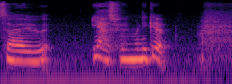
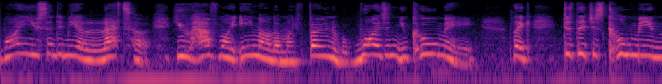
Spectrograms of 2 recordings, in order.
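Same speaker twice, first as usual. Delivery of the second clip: exasperated rant; 6 semitones higher than usual. Real, not acted. Ranting at the company.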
